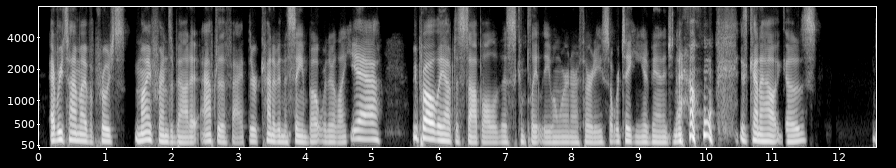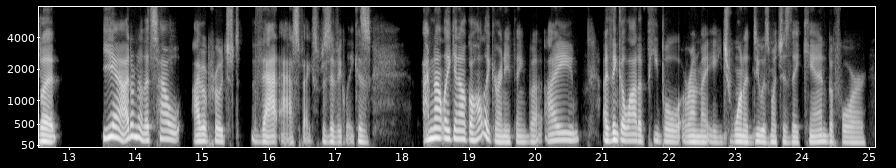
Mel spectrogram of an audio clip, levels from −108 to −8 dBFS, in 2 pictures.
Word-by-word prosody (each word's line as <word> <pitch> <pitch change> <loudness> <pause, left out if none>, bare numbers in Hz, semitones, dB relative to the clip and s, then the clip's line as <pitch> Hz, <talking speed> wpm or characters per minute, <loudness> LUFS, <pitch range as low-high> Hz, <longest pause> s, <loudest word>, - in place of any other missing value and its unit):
every 160 +4 +5
time 155 -3 +3
I've 135 -3 +2
approached 125 +1 -1
my 150 +3 +4
friends 125 -5 0
about 110 -1 -2
it 110 - -2
after 135 +1 -1
the 115 - -1
fact, 110 0 -11
they're 130 -2 -1
kind 145 -4 0
of 125 - -2
in 120 - 0
the 115 - -2
same 120 -3 0
boat 125 +2 -2
where 120 - -7
they're 120 -1 -2
like, 115 +2 -6
"Yeah, 175 -2 +2 0.5
we 215 - +2
probably 175 -7 +8
have 135 -3 +3
to 120 - -5
stop 110 0 -1
all 110 0 -2
of 110 - -7
this 115 -2 -5
completely 115 -1 -5
when 110 0 -4
we're 115 0 -4
in 115 - -5
our 110 0 -4
30s, 110 0 -4
so, 120 - -5
we're 125 +1 -4
taking 120 -4 -1
advantage 115 +1 -3
now,” 140 - +5 0.6
is 150 -8 0
kinda 145 0 +4
how 130 -2 +4
it 125 -1 -9
goes 130 +4 -1 0.8
but, 135 -3 +4 0.7
yeah, 215 0 +4
I - - +4
don't 240 -1 +3
know, 210 - +3
that's 150 0 -1
how 175 -4 -1 0.2
I've 135 +1 +1
approached 130 -2 -3 0.2
that 125 -1 0
aspect 115 +3 -8
specifically, 120 -3 -6
'cause 120 -5 -3 0.8
I'm 170 +3 +3
not 205 0 +6
like 190 -1 +3
an 185 - +4
alcoholic 170 0 +1
or 125 - +1
anything, 120 0 -3
but 125 0 -7
I 155 +2 -1 0.4
I 145 - +3
think 160 +2 +3
a - - +4
lot 145 -1 0
of 130 -2 -3
people 125 -4 -4
around 120 0 0
my 120 -1 -1
age 115 -1 -6
wanna 125 -1 +1
do 130 +3 -2
as 115 -2 -2
much 120 0 -3
as 115 - -5
they 115 -2 -3
can 125 +3 -3
before 110 -2 -5
125 Hz, 205 wpm, -23 LUFS, 115-145 Hz, 0.8 s, probably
